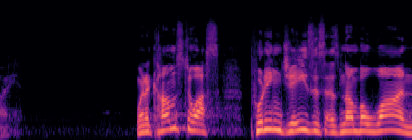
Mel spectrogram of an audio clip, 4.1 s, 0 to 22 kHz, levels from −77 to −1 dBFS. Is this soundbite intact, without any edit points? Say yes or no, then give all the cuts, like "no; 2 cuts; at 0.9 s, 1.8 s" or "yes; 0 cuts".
yes; 0 cuts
